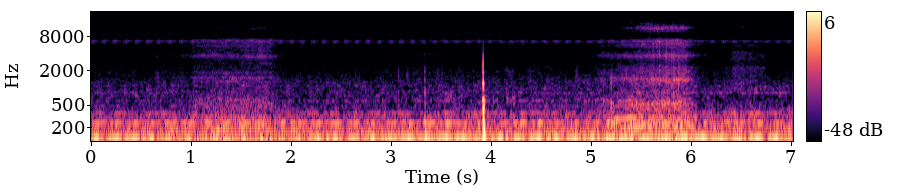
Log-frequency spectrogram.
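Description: Low, rumbling snoring noise from a sleeper, with a single sharp click partway through; ordinary snoring.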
